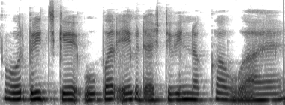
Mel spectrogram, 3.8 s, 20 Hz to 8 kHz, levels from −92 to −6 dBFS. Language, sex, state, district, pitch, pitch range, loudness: Hindi, female, Uttar Pradesh, Saharanpur, 180 Hz, 175-190 Hz, -15 LUFS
